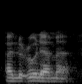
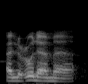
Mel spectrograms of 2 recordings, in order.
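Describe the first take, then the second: No difference in how they are said.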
